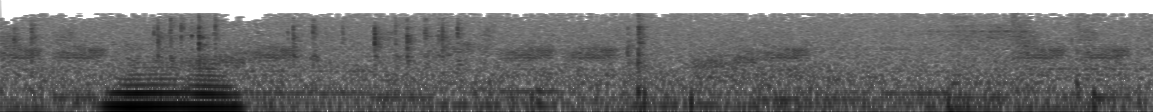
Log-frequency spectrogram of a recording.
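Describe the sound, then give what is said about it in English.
Someone types a name on a computer keyboard in quick, faint, irregular key clicks, with a brief voice near the start. “I'll type the name.”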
